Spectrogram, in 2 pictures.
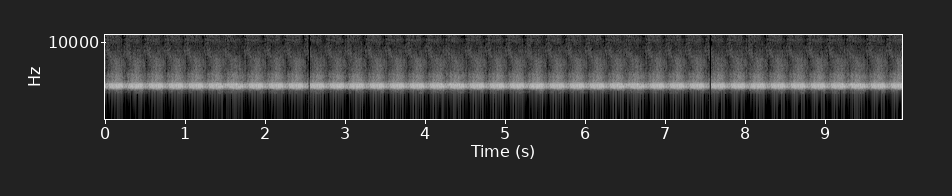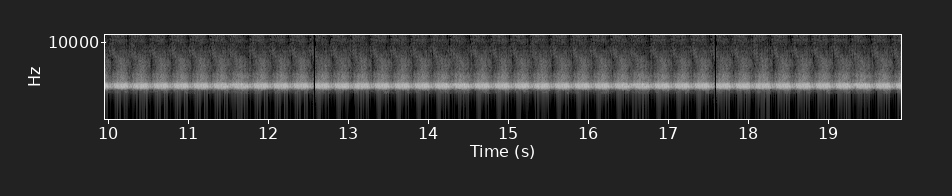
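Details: Summer night meadow on a farm under a full moon, crickets giving a continuous high-pitched chirping that pulses evenly about four times per second, unbroken throughout and with no other sounds.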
